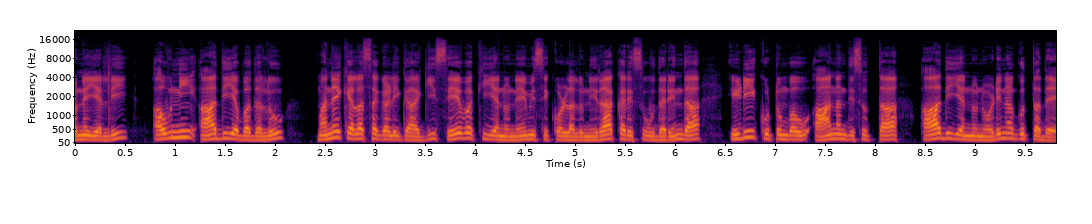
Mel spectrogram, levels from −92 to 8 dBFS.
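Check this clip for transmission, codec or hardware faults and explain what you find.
Two brief splice faults appear in this speech, both from overlap between stream segments. At 4.23 s, just before "ನೇಮಿಸಿಕೊಳ್ಳಲು ನಿರಾಕರಿಸುವುದರಿಂದ ಇಡೀ ಕುಟುಂಬವು", and at 8.21 s, right after "ನಿರಾಕರಿಸುವುದರಿಂದ ಇಡೀ ಕುಟುಂಬವು ಆನಂದಿಸುತ್ತಾ", adjacent 2-second segments claim overlapping time, so the player trims real audio and the waveform jumps. Each is a tiny skip. Unlike a dropout, there's no silent gap, only missing sound.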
